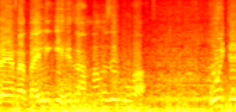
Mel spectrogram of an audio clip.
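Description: A man talking in Bengali over the steady low rumble of a river launch's engine.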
